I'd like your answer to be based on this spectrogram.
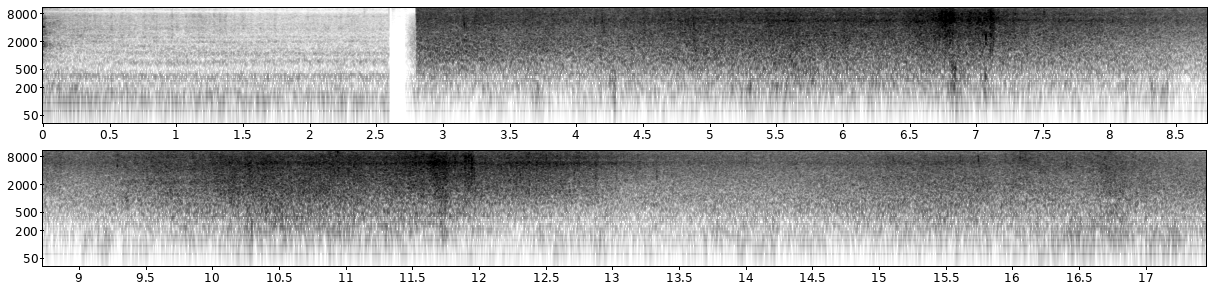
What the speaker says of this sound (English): Welsh seaside.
